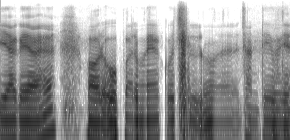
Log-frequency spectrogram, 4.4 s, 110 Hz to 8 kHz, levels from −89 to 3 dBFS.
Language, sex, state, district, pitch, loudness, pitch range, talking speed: Hindi, male, Odisha, Khordha, 100 Hz, -17 LUFS, 95-100 Hz, 140 wpm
